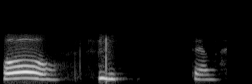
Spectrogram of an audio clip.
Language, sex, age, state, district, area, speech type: Marathi, female, 30-45, Maharashtra, Kolhapur, urban, conversation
